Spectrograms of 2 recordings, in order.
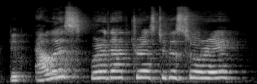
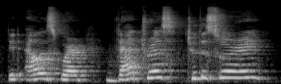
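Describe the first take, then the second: First: The word Alice is stressed. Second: The word that is stressed. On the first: Someone else was supposed to wear it. "I thought it was someone else who was supposed to wear it" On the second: She was supposed to wear another dress. "I thought she was planning to wear some other dress"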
